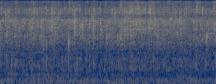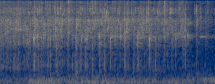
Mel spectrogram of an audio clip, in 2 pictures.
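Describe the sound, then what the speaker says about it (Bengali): Pomfret fish shallow-frying in oil until reddish, heard as a steady close sputtering sizzle with crackles that grow busier toward the end, and no voices. "একটু লালচে করে ভেজে নিয়েছি"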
